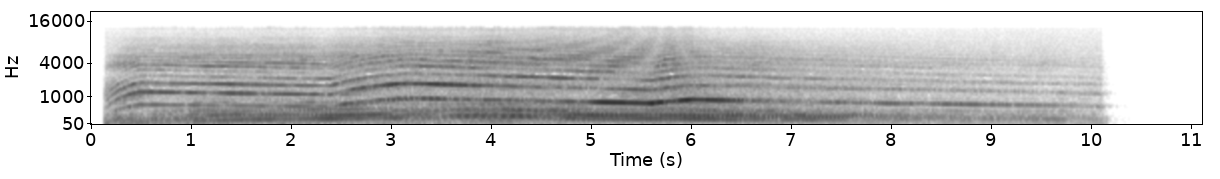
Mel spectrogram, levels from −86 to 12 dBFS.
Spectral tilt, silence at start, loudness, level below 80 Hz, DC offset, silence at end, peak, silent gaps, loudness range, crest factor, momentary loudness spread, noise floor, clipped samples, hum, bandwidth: -4 dB/octave; 0.1 s; -17 LUFS; -50 dBFS; under 0.1%; 1.4 s; -2 dBFS; none; 19 LU; 16 dB; 21 LU; -80 dBFS; under 0.1%; none; 13.5 kHz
